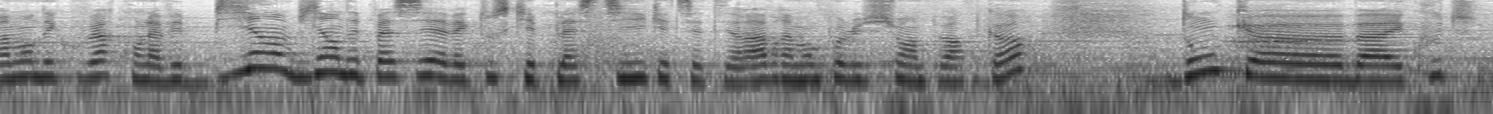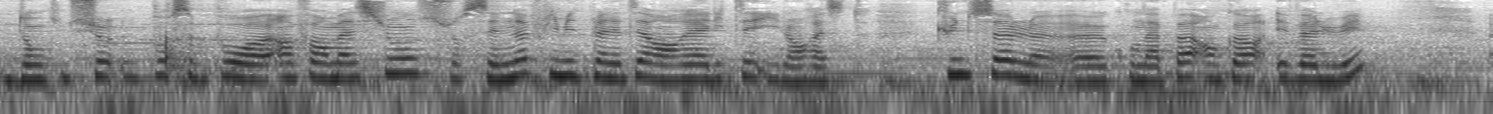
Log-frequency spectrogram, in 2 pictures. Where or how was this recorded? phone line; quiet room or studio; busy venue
busy venue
